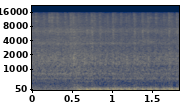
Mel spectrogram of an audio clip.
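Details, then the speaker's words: 1990 VW Vanagon Weekender, 2.1 L water-cooled boxer, 143,884 miles, new or VW-remanufactured engine, pre-purchase inspection: low even idle rumble with a steady pulse, no knocks or ticks; the engine sounds normal. "so that's what it sounds like sounds normal the engine sounds normal"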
